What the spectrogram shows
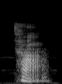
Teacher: And I'm about to pronounce Ta, first tone. So a constant tone.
